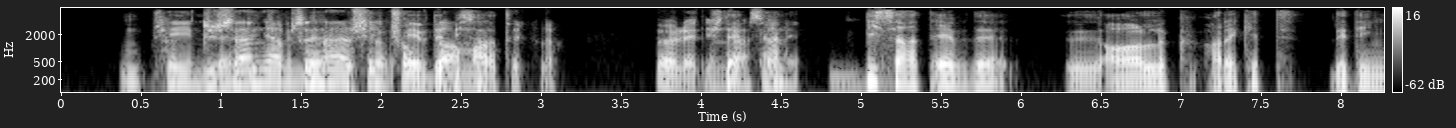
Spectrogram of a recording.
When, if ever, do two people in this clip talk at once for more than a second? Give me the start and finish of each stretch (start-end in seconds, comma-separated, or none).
0.9-2.7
